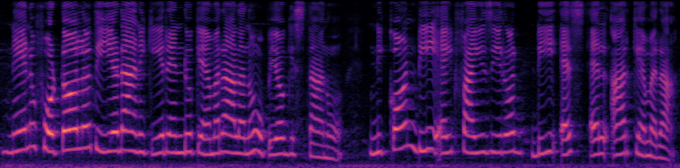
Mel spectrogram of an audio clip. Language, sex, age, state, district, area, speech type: Telugu, female, 30-45, Andhra Pradesh, West Godavari, rural, spontaneous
